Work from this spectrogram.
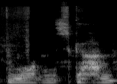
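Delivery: low, very quiet whisper in a thick put-on accent. Narrating a scene where one of the strangers whispers: whispered Star Wars accent. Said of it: "whisper in a very Star Wars accent".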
